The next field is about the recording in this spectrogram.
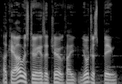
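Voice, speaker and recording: A woman's voice: very deep voice, brisk. A woman giving casual let's-play commentary with playful, sarcastic asides. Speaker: gaming video host.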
